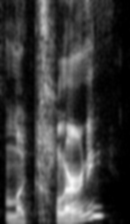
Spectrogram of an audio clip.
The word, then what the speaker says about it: McClarney: And this week, we are ending the show out with a song from Dara McLean featuring Chris McClarney. – Yeah, you know, I'm McClarney. Saying that right. – Yeah. – Clarney? – Yeah, two Irish, good Irish names there.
